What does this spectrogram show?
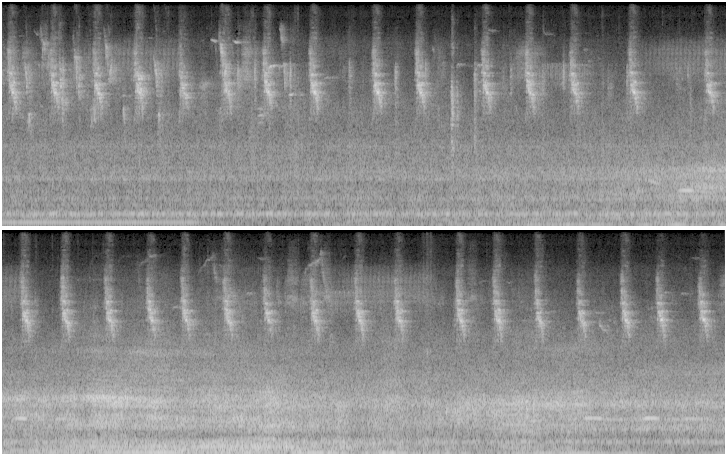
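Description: A small bird chirping over and over, short high chirps at a steady pace of roughly three every two seconds. A low rumble rises through the middle and eases off near the end.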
